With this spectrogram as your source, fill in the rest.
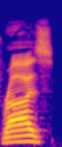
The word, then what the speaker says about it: Ra's: I know it's pronounced Raz, but I don't care.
